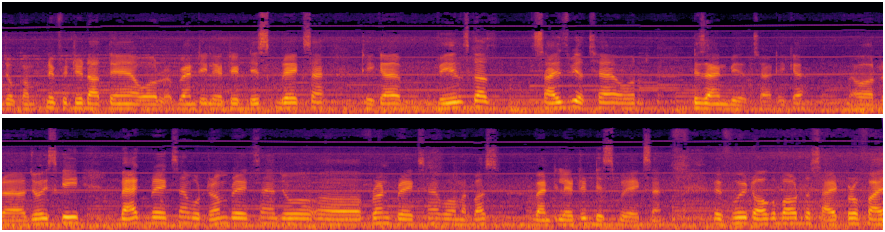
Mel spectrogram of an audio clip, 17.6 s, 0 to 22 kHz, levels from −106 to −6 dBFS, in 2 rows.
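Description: A switching supply whistle runs throughout: a thin tone wandering between 1.57 and 1.74 kHz, roughly 25 dB below the sound, showing as a drifting horizontal spectrogram line.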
